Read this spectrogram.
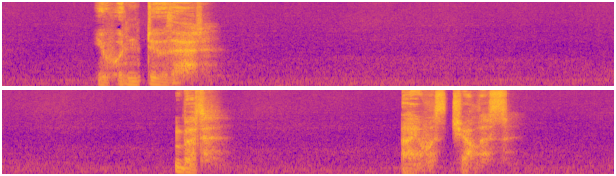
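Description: A man speaks softly and sadly, close by.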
